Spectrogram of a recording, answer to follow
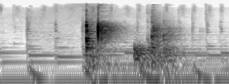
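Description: A hard pool shot about a second in: a sharp crack as the cue tip strikes the cue ball, then a second crack a split second later as the cue ball hits the object ball. A duller knock and rumble of balls against the cushion or pocket follows. Background music with a steady beat plays throughout.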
